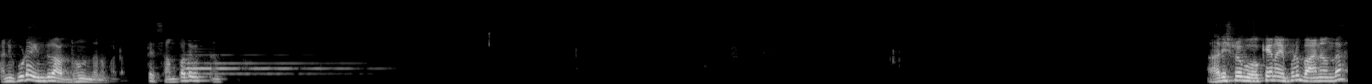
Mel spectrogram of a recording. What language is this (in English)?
Telugu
